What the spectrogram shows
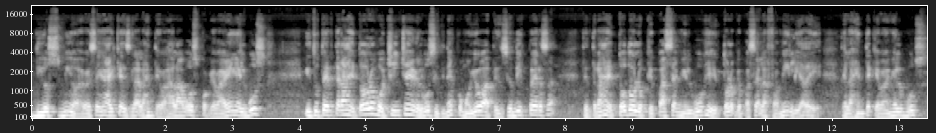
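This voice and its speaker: Audible room echo surrounds a man speaking fairly quickly in a Panamanian accent, somewhat breathy. His tone is dark and mellow, with ordinary pitch variation. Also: medium pitch for a man. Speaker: university lecturer. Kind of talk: lecture. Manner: animated.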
